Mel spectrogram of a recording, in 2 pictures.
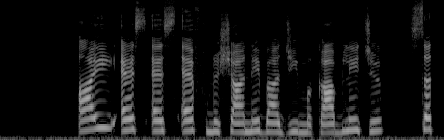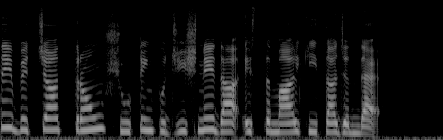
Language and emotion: Dogri, neutral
